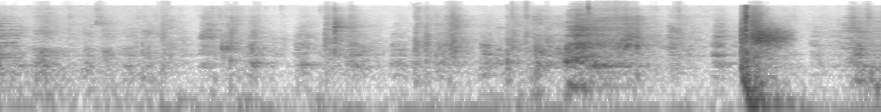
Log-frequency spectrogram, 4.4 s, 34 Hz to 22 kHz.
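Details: Male Samoyed dog, born 2018, indoors at home, panting after play with a person is suddenly stopped: quick rasping breaths repeated about once a second, a person talking softly, and a sharp loud knock near the end.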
